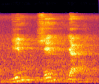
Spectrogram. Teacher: jim itu di tengah lidah, sama dengan ya dan shin. Jim, shin, ya itu di tengah lidah.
